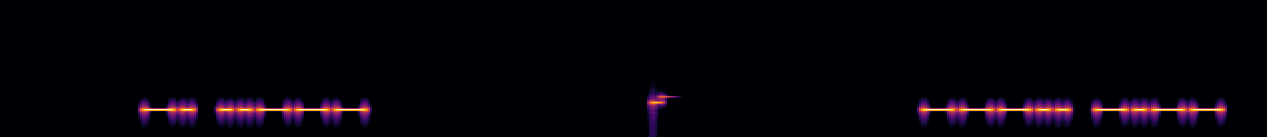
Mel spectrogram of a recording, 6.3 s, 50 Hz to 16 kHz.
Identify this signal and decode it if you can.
Morse code, heard as a keyed tone, about 25 wpm, 700 Hz. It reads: N 2 8 Y
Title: Single-Letter Single-Number 25wpm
